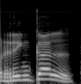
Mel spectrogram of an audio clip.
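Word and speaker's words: wrinkle: देखो रिंकल है ना, रिस्ट, ऐसा लग रहा है इसको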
